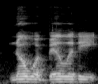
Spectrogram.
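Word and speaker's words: Know Ability: now on all platforms no ability is sean crutch's um brand that he represents is all about knowing that you have an ability so it sounds like no ability but it's spelt k-n-o-w ability so knowing you have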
